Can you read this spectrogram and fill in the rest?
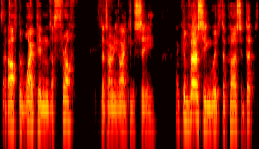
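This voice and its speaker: A man playing an absurdly solemn mime adventurer, telling his tale in a deadpan, halting way in a tabletop roleplaying game. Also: medium pitch, lightly acted. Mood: mock-serious.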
